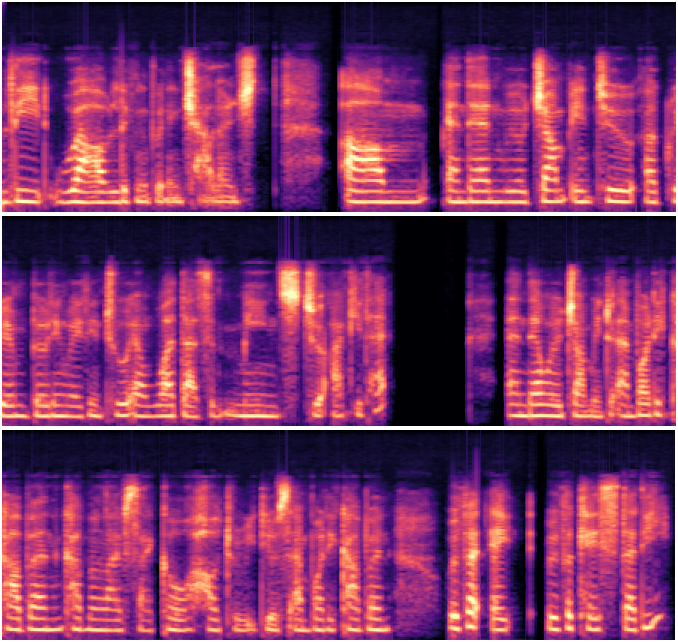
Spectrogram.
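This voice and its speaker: A woman in her thirties with a Malaysian accent, giving an informal, self-deprecating guest lecture in a halting way with repeated words. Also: mid-range voice, creaky, husky, no echo, highs cut off. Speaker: guest lecturer, sustainability consultant. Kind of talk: casual presentation lecture.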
